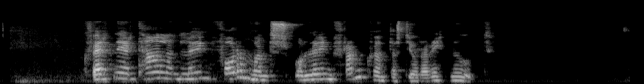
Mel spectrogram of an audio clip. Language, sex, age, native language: Icelandic, female, 40-49, Icelandic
